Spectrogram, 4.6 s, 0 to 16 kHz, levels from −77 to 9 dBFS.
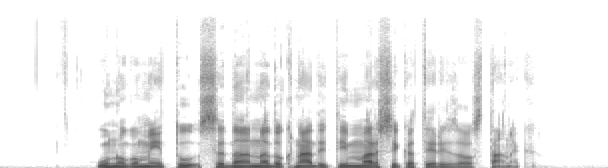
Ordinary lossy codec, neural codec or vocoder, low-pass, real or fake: none; vocoder, 44.1 kHz, 128 mel bands every 512 samples, BigVGAN v2; 14.4 kHz; fake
